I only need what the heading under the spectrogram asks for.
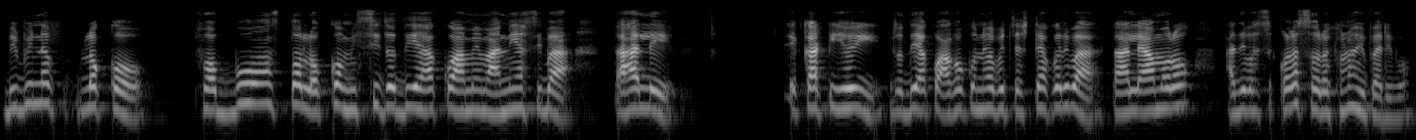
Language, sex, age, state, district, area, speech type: Odia, female, 45-60, Odisha, Kandhamal, rural, spontaneous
